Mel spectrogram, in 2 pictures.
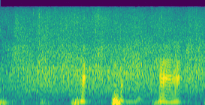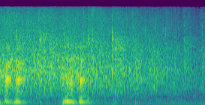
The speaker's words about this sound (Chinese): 你看这法师为我们这个嘉义带来的这个什么遍洒甘露，再鼓掌一下。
